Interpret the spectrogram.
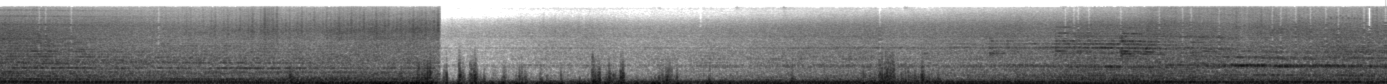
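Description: Passing train: a steady low rumble of diesel locomotive engines with rail noise. The sound changes abruptly about four seconds in. Scattered sharp clacks of wheels on the rails follow, and a faint whining tone comes near the end.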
